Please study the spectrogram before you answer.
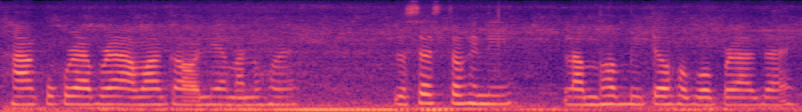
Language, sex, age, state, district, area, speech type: Assamese, female, 60+, Assam, Dibrugarh, rural, spontaneous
